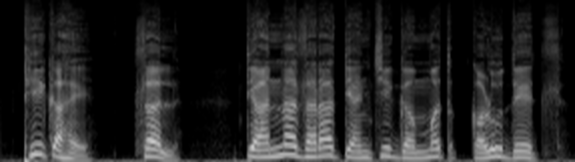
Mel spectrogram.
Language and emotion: Marathi, neutral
